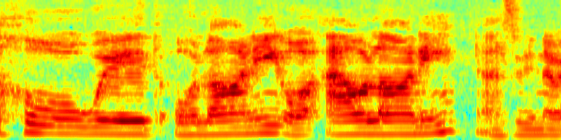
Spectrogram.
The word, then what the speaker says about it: Aulani: to start the hall with or Lani or Aulani as we know it's pronounced so we were Disney's Aulani for four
